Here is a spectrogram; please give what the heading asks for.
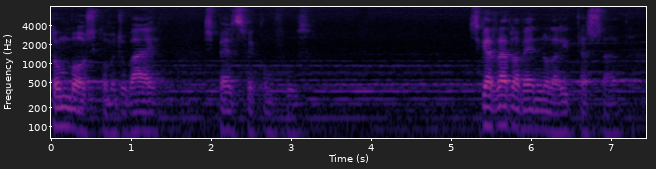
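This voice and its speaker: A man with a Sicilian accent gives a theatrical recitation of dialect poetry, swinging between hushed and loud delivery. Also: low voice, steady tone, slow, pauses often. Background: music.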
